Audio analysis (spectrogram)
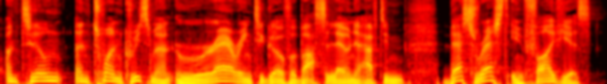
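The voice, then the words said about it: Put-on English accent, not his usual. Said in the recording (Dutch): “Waarom is dit niet jouw normale accent in het Engels ... vind het beter dan dat halve Hollandse accent, wat niet echt past bij een Ier.”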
